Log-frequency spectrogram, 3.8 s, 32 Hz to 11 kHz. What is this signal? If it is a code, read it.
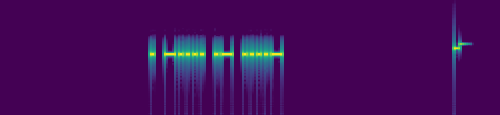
Morse code, heard as a keyed tone, about 44 wpm, 700 Hz. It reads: E6A4
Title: All Cut Numbers - 4-Digit 45wpm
